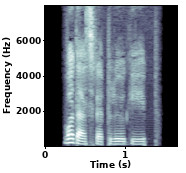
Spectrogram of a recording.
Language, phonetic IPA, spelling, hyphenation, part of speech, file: Hungarian, [ˈvɒdaːsrɛpyløːɡeːp], vadászrepülőgép, va‧dász‧re‧pü‧lő‧gép, noun, Hu-vadászrepülőgép.ogg
- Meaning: fighter plane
